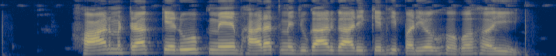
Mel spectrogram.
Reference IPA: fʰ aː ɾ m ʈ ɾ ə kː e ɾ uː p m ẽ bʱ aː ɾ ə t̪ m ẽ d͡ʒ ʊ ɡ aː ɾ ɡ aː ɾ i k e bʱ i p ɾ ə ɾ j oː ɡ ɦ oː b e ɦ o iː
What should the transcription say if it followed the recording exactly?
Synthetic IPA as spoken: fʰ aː ɾ m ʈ ɾ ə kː e ɾ uː p m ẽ bʱ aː ɾ ə t̪ m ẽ d͡ʒ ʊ ɡ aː ɾ ɡ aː ɾ i k e bʱ i p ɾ ə ɾ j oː ɡ ɦ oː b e ɦ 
